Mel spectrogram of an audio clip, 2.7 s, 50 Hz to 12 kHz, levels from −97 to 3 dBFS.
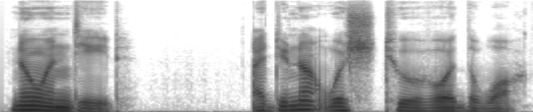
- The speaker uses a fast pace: Yes, fast, 225 wpm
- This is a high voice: No, low, 100 Hz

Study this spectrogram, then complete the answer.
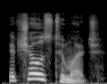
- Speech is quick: Yes, fast, 225 wpm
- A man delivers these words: Yes, male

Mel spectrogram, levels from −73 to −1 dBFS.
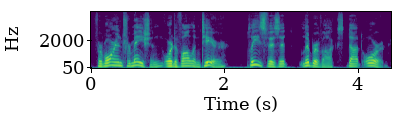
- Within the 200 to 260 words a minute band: No, average, 145 wpm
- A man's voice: Yes, male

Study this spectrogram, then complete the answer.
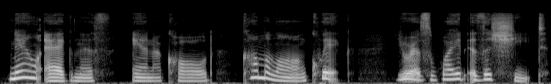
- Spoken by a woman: Yes, female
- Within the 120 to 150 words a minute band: Yes, average, 140 wpm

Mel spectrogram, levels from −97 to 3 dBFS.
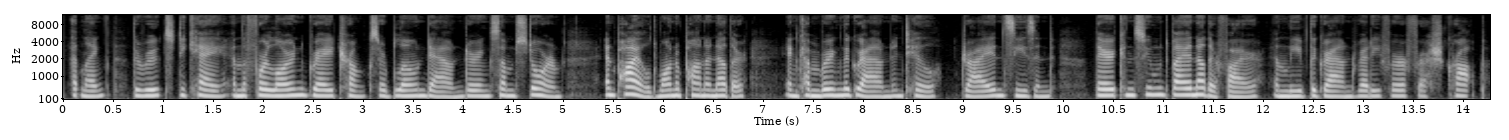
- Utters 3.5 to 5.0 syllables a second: No, 5.2 syllables/s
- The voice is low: No, high, 220 Hz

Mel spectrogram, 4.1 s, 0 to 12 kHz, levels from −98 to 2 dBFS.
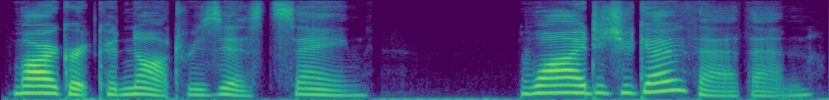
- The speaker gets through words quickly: No, average, 160 wpm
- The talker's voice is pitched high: Yes, high, 205 Hz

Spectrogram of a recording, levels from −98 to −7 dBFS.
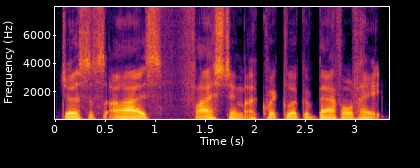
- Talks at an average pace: Yes, average, 180 wpm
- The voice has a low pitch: Yes, low, 110 Hz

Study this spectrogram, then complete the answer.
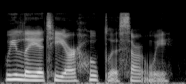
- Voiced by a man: No, female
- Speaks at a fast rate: No, average, 195 wpm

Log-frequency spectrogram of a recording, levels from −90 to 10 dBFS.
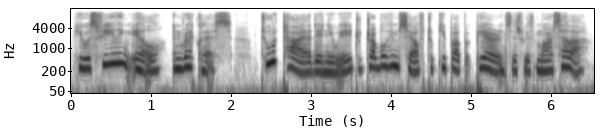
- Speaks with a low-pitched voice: No, high, 240 Hz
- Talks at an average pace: Yes, average, 165 wpm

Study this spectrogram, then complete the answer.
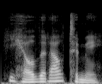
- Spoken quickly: Yes, fast, 350 wpm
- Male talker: Yes, male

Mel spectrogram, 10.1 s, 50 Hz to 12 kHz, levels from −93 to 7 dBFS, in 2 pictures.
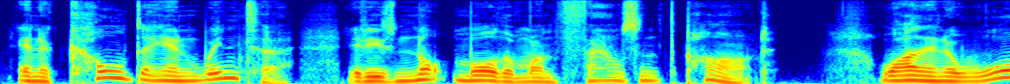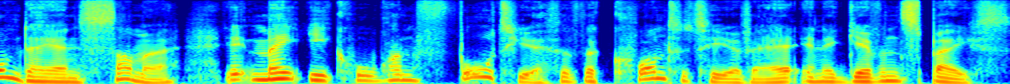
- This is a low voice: No, medium, 145 Hz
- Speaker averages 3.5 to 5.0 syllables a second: No, 5.3 syllables/s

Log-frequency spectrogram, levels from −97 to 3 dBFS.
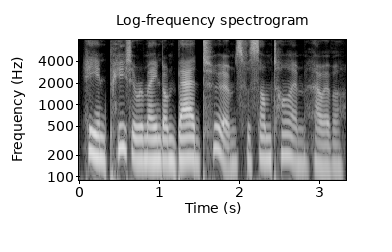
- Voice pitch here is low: No, medium, 170 Hz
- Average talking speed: Yes, average, 195 wpm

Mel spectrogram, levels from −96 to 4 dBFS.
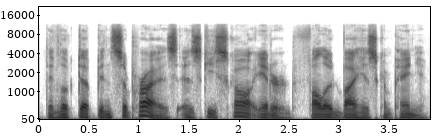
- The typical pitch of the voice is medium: No, very low, 95 Hz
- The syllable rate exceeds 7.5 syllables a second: No, 5.9 syllables/s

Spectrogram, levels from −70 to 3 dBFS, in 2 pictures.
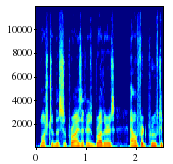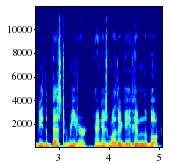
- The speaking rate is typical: No, fast, 250 wpm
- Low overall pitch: Yes, low, 125 Hz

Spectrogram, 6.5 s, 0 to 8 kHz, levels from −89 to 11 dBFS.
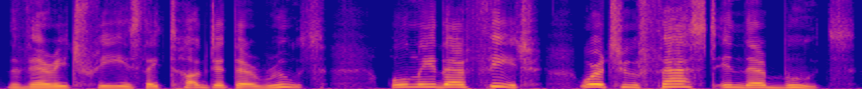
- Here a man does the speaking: Yes, male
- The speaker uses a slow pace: No, average, 160 wpm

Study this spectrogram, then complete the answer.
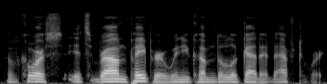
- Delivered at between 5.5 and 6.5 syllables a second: Yes, 5.6 syllables/s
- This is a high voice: No, low, 110 Hz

